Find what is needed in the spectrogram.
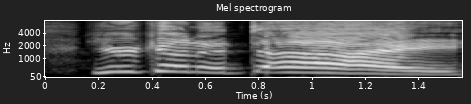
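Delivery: shrill, loud sobbing wail, die drawn out. Retelling what the youngest kid said after a fall: imitating a sobbing kid. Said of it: "he's just sobbing".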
